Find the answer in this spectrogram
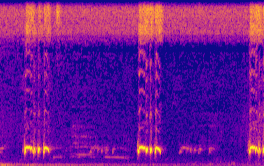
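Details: Local Javanese zebra dove in full ngayer song, intended to trigger other doves to sing: three rapid, bubbling cooing phrases about two seconds apart, with softer coos from another dove in the gaps and a low background rumble.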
